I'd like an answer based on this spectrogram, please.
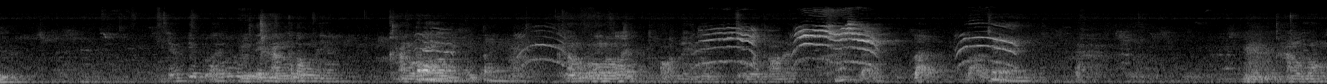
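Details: Newborn kittens sleeping together: after a quiet, murmuring start, a run of high, arched meows rises and falls from about four seconds on, several overlapping, with lower rumbling sounds beneath.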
